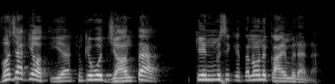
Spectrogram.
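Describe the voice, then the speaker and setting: A male pastor preaching a sermon in a church hall, asking rising questions and then dropping his voice low. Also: animated.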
